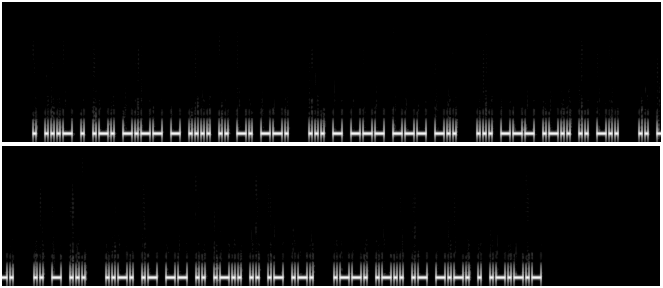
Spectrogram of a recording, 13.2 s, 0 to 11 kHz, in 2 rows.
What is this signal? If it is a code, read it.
Morse code, heard as a keyed tone, about 40 wpm, 700 Hz. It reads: EVERYTHING STOOD SOLID IN ITS FAMILIAR PLACE.
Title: Sentences from Top 1500 Words 40wpm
